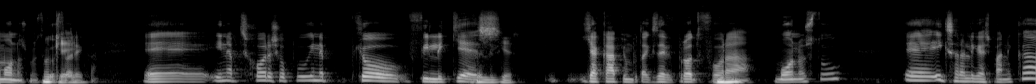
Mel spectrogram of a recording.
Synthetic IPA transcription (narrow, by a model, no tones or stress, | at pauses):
mo̞nosmost̪ikost̪oɾikɐ | eineɐpo̞t̪i̥sxo̞ɾe̞so̞puine̞ | pço̞filice̞s | ʝɐkɐpço̞nput̪ɐksi̥e̞vipɾo̞t̪i̥fo̞ɾɐ | mo̞no̞st̪u | eikse̞ɾɐliɣɐispɐnikɐ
